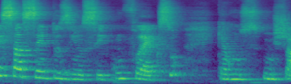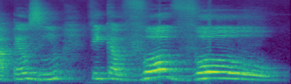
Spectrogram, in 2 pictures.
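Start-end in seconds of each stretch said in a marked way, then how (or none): 4.1-5.7 slow vovô with a closed final ô. Shown as a demonstration. Teacher explaining the circumflex: slow closed ô. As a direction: stretch vovô, keeping the last ô closed. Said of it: "um som fechado".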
